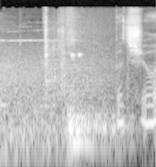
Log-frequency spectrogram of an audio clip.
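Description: A break in a pop song, the music dropped out: a short, sharp noise about half a second in, then low rumbles and brief voice sounds, with hissy bursts near the end.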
